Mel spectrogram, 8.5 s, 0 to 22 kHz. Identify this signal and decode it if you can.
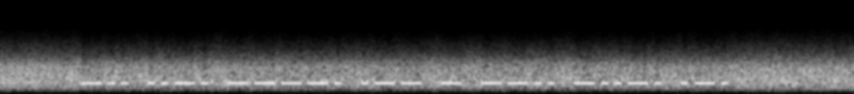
Morse code, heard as a keyed tone, machine-sent, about 18 wpm, 470 Hz, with heavy radio static and a narrow filter. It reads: DF9WTZ/R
